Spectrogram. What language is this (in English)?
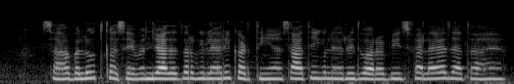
Hindi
